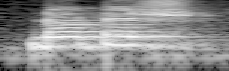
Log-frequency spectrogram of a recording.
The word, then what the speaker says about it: daughter: Combination of जी एच is usually silent आफ्टर a vowel sound. किसी भी vowel letter के बाद अगर जी एच लिखा जाता है तो उसमें इनका जो कॉम्बिनेशन है वो साइलेंट होगा, जी और एच दोनों साइलेंट होंगे।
